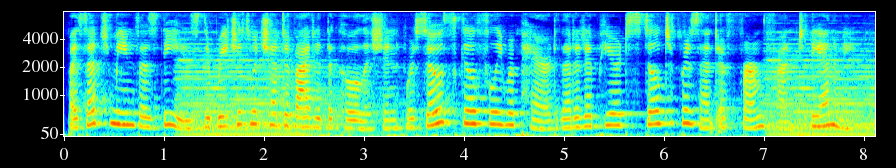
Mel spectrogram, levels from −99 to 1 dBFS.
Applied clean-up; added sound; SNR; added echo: none; Organ; 11 dB; reverberation time 1.5 s.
